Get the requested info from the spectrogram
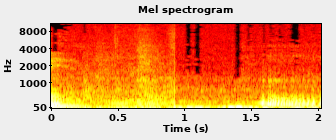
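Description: Pause in a conversation between men: the last syllable of a spoken question at the start, then low room tone and a short, low murmured voice sound near the end as the other man gathers his reply.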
